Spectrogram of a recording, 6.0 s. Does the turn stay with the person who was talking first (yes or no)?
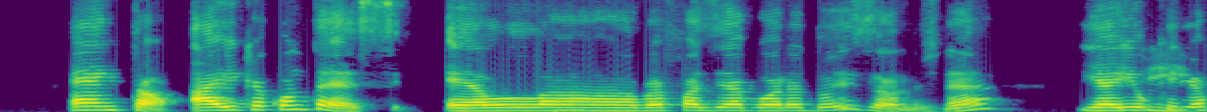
yes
